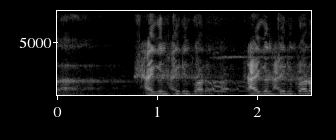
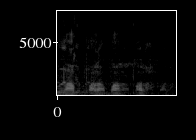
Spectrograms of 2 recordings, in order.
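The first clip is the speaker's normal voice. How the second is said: low, soft, frightened cow voice. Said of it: "এ গরু বলছে".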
